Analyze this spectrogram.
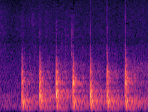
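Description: Seven steady, evenly spaced knocks on a wooden door, clear, with no voices or other sounds around them.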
